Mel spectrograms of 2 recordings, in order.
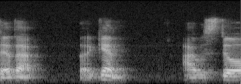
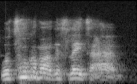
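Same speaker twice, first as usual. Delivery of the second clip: furious, angry, high-pitched shouting; 7 semitones higher than usual. Retelling the caller cutting someone off: imitating someone angry and shouting. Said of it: "really angry and shouting".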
